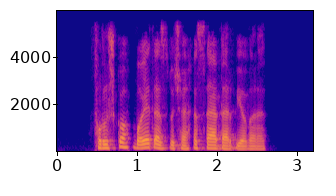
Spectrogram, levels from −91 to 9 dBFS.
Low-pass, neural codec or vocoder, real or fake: 5.4 kHz; codec, 16 kHz, 16 kbps, FunCodec, trained on LibriTTS, 50 frames a second; fake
